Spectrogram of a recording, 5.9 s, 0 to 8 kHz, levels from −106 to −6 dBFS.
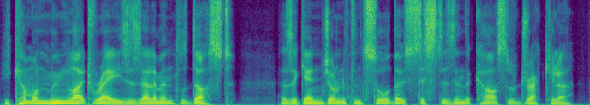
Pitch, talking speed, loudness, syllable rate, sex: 120 Hz, 185 wpm, -17 LUFS, 5.9 syllables/s, male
